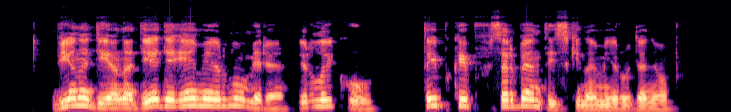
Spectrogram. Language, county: Lithuanian, Vilnius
